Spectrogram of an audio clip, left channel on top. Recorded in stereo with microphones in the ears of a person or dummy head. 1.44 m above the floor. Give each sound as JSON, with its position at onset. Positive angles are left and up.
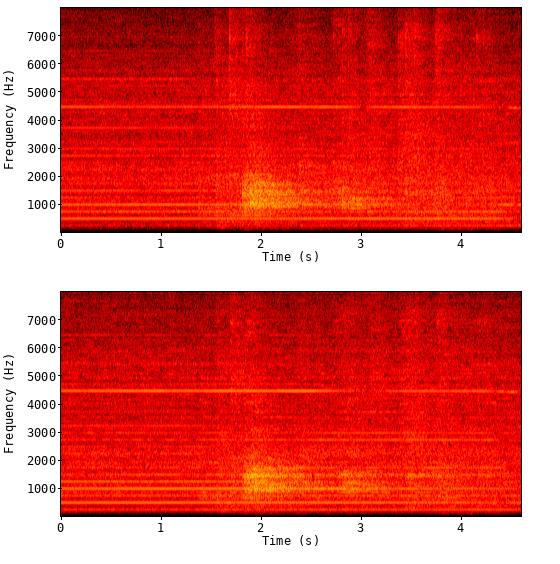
{"t": 0.0, "sound": "a machine running", "side_deg": -75, "distance_m": 0.9}
{"t": 1.4, "sound": "scissors", "side_deg": 60, "distance_m": 0.6}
